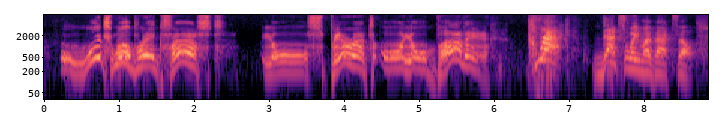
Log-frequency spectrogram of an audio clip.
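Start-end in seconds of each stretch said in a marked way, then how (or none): 0.2-5.8 slow, deliberate, drawn-out, menacing villain voice. Prompted by a co-speaker to repeat the quoted line in Bane voice. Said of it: "let's hear that in Bane voice".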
